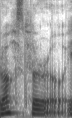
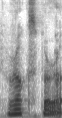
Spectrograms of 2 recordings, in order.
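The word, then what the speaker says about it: Roxburgh: Roxborough. Ich hätte jetzt wie Edinburgh ausgesprochen, nämlich Roxborough. – Okay, weil dann nur B-U-R-G-H am Ende ist.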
